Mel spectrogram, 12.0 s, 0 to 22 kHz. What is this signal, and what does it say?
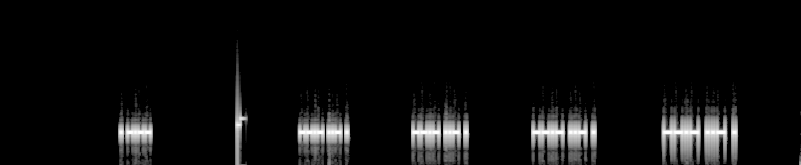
Morse code, heard as a keyed tone, about 38 wpm, 700 Hz. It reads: EY QUE QUE QUE QUE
